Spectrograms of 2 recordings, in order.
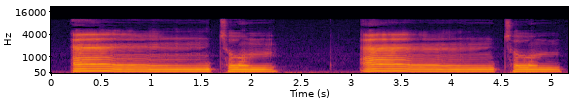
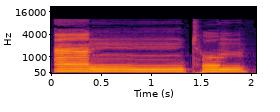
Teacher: The noon shouldn't be clear, and that's caused by keeping your tongue in the position of the next letter. Or if you find that very difficult, try to just make sure your tongue is away from the roof of your mouth, so it doesn't actually touch the roof of your mouth.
